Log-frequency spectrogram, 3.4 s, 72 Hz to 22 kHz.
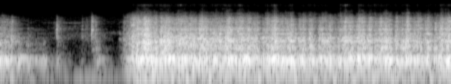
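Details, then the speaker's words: Puch moped (mini maxi) after fuel system work, start without choke: engine catches into a harsh rattly clatter about 3.5 beats per second; source unknown, owner suspects it comes from the transmission; intake leak not yet found. "despite the horrible noise I just want to get that noise sorted so we can do a first ride"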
